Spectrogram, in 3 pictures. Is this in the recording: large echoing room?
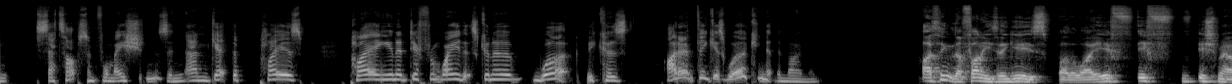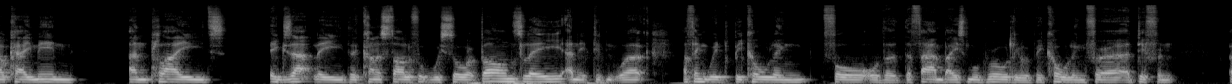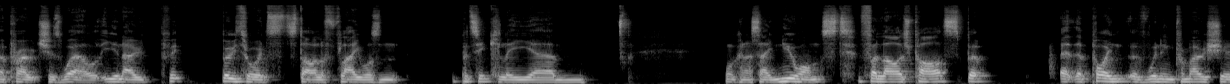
no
